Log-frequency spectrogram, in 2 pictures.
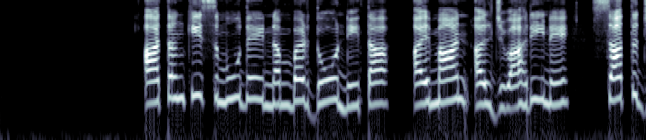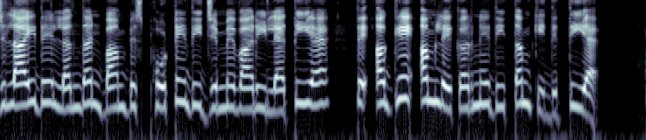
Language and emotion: Dogri, neutral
